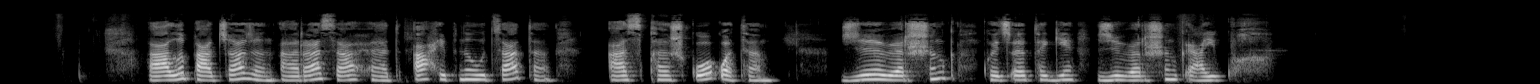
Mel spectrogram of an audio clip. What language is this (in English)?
Abaza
